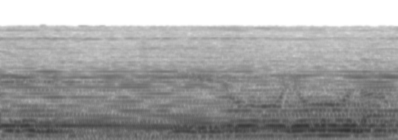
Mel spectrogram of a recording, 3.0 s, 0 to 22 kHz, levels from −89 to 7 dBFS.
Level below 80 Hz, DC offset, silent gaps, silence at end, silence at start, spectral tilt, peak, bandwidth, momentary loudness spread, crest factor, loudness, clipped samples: -38 dBFS; under 0.1%; none; 0 s; 0 s; -6.5 dB/octave; -2 dBFS; 10.5 kHz; 6 LU; 14 dB; -18 LUFS; under 0.1%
